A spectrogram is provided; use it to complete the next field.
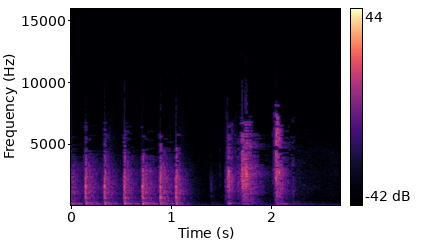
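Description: knocking on a door

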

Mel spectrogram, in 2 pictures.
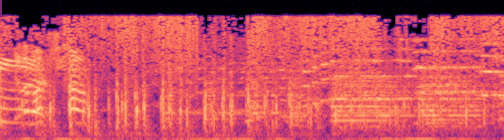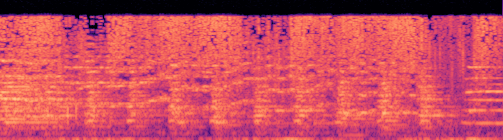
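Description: horse galloping hoofbeats

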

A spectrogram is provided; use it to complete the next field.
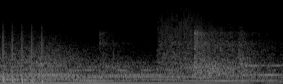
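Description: gunfire

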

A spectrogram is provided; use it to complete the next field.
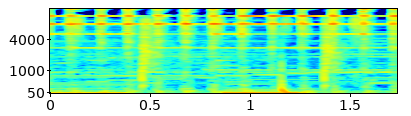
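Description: bell ringing

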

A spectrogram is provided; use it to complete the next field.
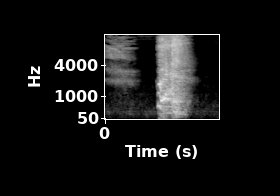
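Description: sneeze

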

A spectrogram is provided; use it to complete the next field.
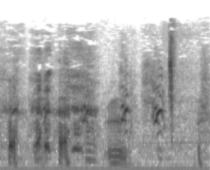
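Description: dog barking and whimpering

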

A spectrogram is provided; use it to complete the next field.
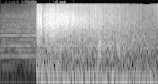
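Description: explosion boom

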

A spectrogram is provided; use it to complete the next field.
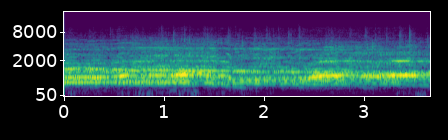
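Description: audience applause and cheering

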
